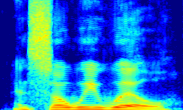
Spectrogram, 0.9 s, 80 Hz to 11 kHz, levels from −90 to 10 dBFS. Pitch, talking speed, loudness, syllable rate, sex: 175 Hz, 260 wpm, -15 LUFS, 5.1 syllables/s, female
